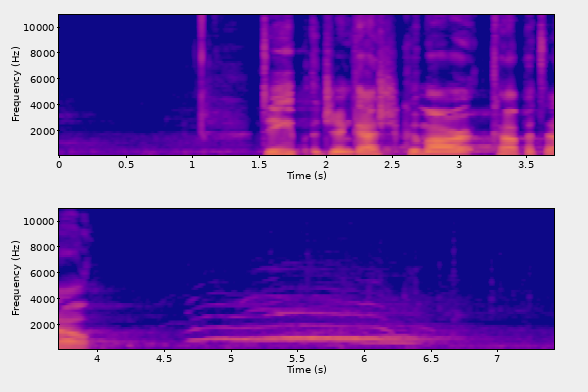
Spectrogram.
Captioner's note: audience cheering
